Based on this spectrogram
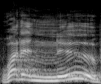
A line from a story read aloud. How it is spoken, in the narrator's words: cackled Gabriel as he doubled over with laughter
